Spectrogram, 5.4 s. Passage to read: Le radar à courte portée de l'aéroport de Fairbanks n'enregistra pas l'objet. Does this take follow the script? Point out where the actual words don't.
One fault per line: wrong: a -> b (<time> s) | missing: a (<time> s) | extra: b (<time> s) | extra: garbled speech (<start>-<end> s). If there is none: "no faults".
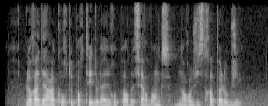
no faults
